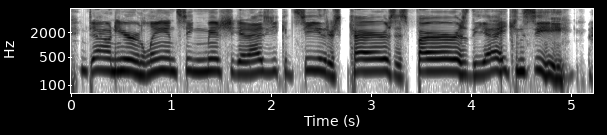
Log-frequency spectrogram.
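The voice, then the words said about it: Put-on Midwestern American accent. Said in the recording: “I love the Midwest accent. It makes everything sound way less serious than it is.”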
